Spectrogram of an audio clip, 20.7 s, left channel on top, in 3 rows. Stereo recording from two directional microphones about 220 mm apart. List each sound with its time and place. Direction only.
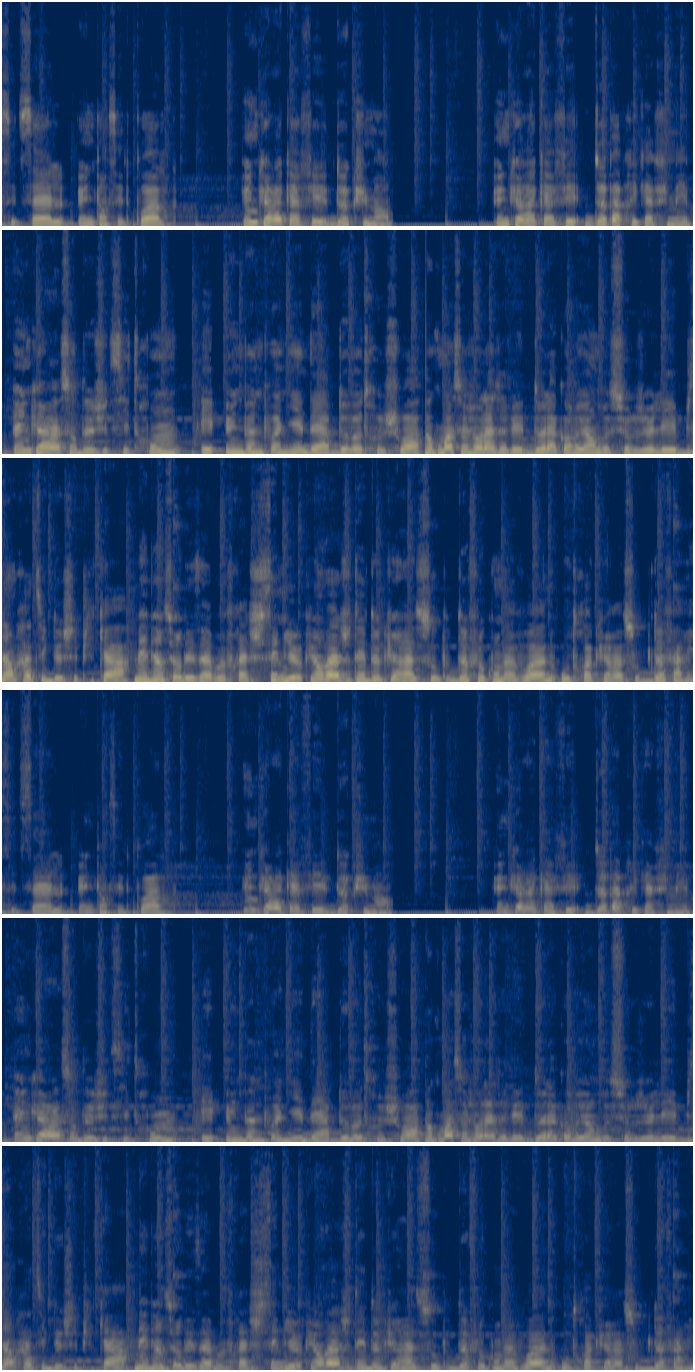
0.3 s speech: 40° left (ahead or behind)
4.9 s a woman's voice: 40° left (ahead or behind)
